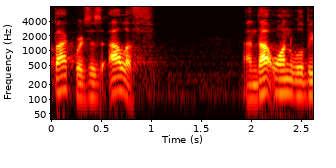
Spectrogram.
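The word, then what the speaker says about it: אלף: of the Hebrew alphabet they pronounce their letter A Alf and it means breath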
